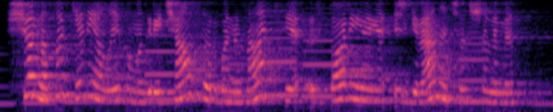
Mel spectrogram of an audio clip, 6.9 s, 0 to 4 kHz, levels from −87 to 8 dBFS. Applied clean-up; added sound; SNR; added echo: none; Wind instrument, woodwind instrument; 16 dB; reverberation time 1.4 s.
